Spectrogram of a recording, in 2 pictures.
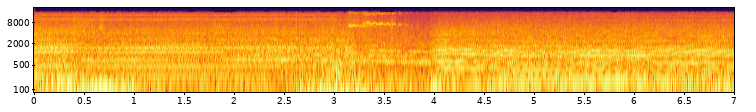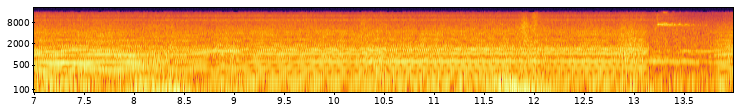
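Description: A sports car engine roars at high speed and shifts gear with a brief drop in pitch.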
